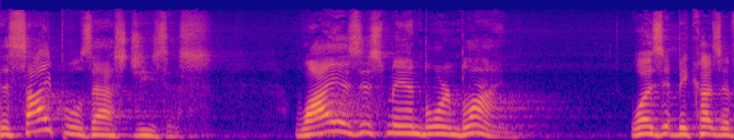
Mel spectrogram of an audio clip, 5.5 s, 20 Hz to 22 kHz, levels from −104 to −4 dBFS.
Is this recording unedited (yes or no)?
yes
